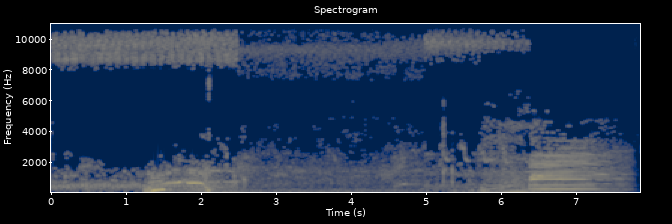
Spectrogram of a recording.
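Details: A very large bull in Pakistan gives a low, steady, richly harmonic moo lasting under two seconds near the end. It follows a shorter, rougher call early on, with faint hum and background noise throughout.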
